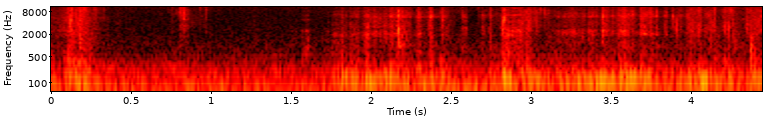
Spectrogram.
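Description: A black-handled utility blade scrapes and shaves thin strips from a solid, dry, oval pale yellow bar of soap held in the hand. The quiet strokes come as dry, crisp scrapes and crackling shavings with bright, hissy bursts over a low, soft rumble.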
